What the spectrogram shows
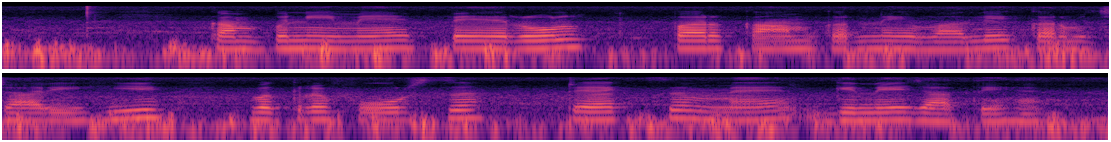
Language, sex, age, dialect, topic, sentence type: Hindi, female, 18-24, Kanauji Braj Bhasha, banking, statement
